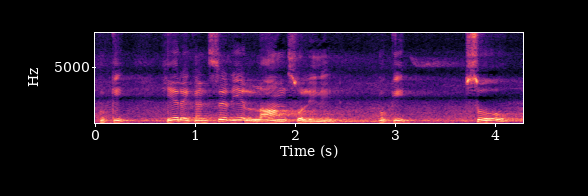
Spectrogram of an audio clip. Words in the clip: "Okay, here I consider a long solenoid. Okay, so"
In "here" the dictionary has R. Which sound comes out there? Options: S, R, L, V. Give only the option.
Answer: R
